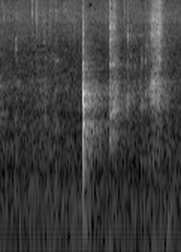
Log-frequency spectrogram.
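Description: Ring-pull lid of a metal food can snapping open with one sharp click about a second in, followed by two fainter clicks as the lid is worked.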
